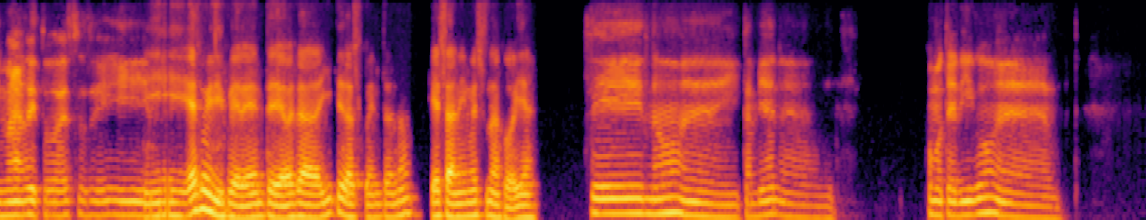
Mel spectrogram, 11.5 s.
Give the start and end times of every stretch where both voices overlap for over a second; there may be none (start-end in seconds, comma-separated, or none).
none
